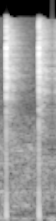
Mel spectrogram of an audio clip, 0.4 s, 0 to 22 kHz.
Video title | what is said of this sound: 퀄컴 퀵차지 3.0 AUKEY CC-T7 외 고급케이블 소개 | 금속 소리가 나죠. 이게 이 부분 두들겨 봐도 이 부분까지도 다 금속입니다.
